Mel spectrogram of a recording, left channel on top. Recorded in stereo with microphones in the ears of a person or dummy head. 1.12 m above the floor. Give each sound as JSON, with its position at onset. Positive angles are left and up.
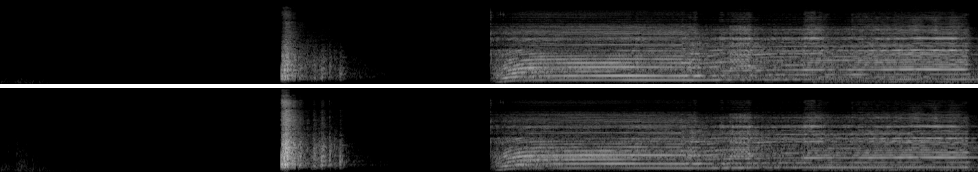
{"t": 2.8, "sound": "crushing", "side_deg": -85, "distance_m": 0.6}
{"t": 4.9, "sound": "a blender", "side_deg": 5, "distance_m": 2.5}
